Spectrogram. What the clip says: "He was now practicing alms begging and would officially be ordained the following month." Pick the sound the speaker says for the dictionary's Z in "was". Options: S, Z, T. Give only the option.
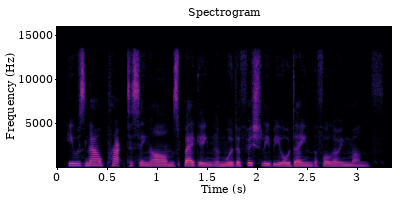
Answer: Z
